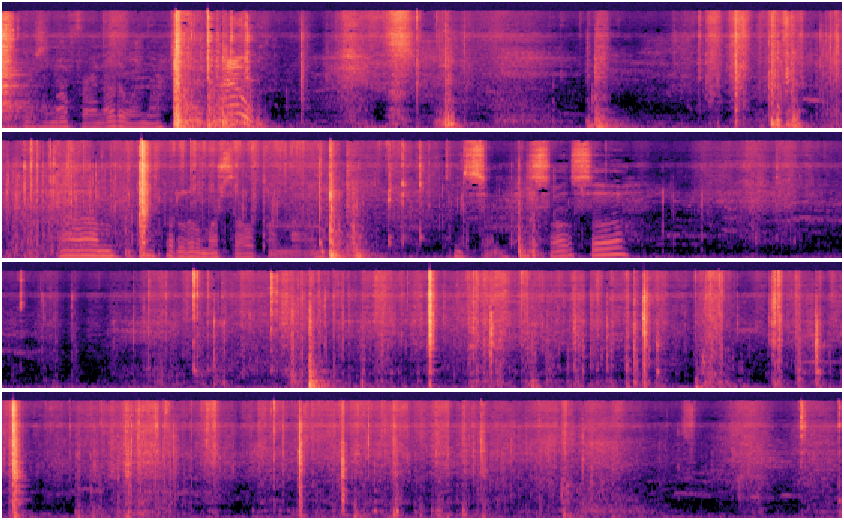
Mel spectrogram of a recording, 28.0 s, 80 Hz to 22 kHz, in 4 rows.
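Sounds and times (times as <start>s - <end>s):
wrapping crinkling: 5.8s - 9.7s, 13.0s - 28.0s.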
